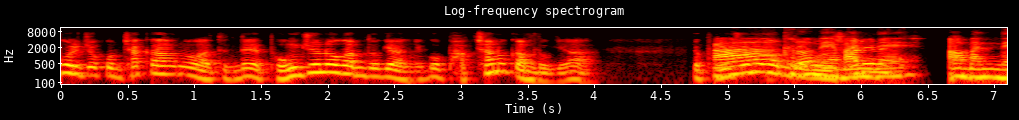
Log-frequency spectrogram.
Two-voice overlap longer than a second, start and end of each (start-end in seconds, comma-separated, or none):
4.9-6.3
